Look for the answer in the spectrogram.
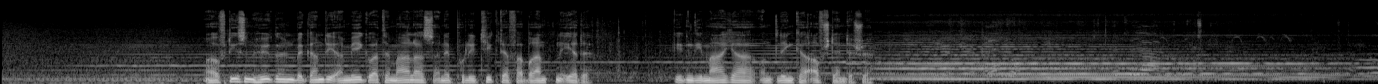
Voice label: Kommentar

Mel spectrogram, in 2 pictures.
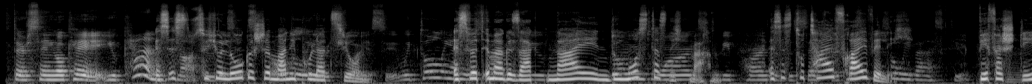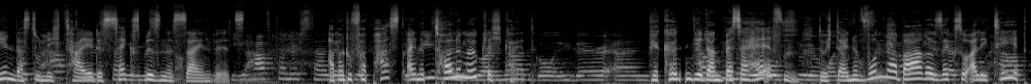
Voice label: Voice Over; ntv

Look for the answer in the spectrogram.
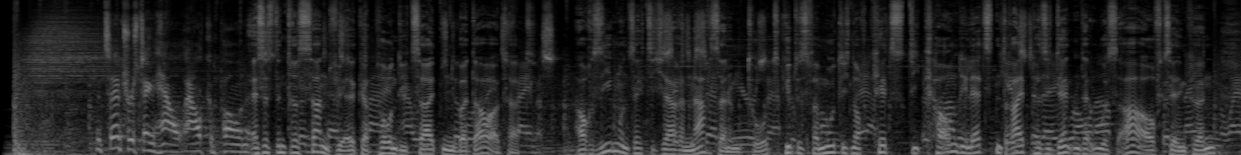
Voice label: Doku

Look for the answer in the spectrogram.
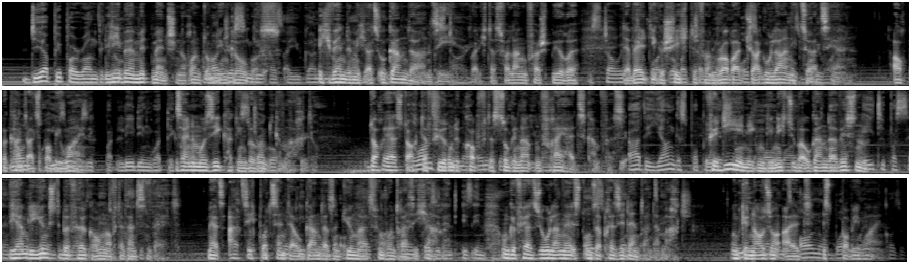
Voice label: Doku; DW; Bobby Wine

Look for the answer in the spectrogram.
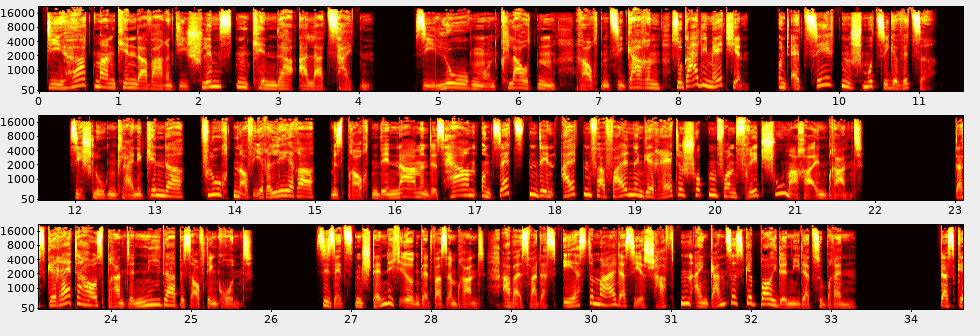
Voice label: Kinderbuch, Audiobook (Hörbuch); Demo Kinderbuch

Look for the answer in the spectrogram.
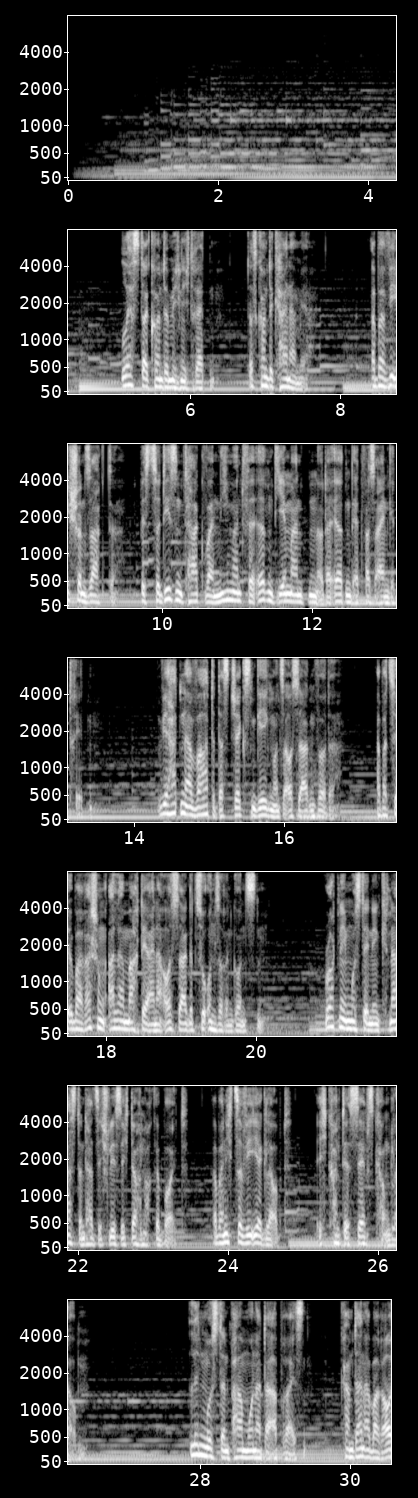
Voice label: synchron

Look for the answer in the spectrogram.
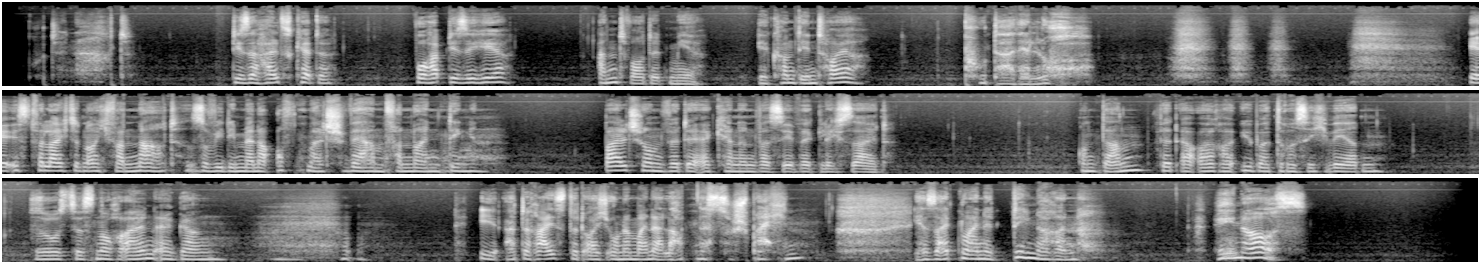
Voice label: Synchron historisch authoritaer hart

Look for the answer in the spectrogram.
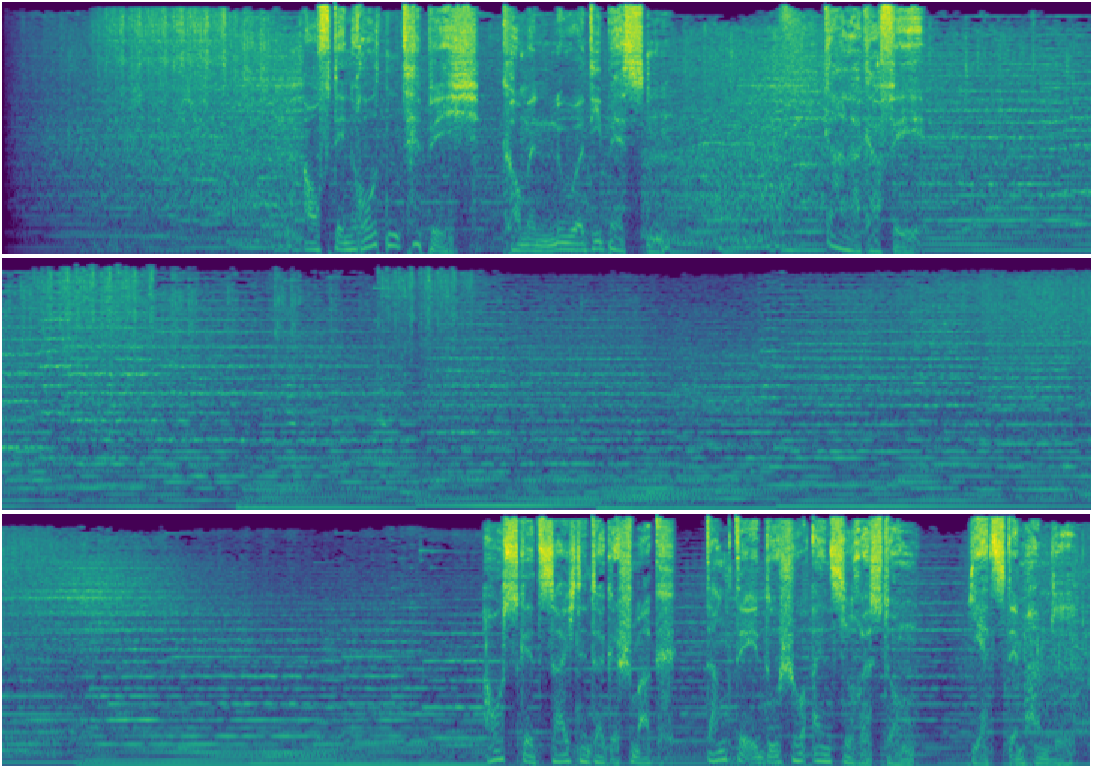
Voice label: werbespot; eduscho gal; LOFT VOICES

